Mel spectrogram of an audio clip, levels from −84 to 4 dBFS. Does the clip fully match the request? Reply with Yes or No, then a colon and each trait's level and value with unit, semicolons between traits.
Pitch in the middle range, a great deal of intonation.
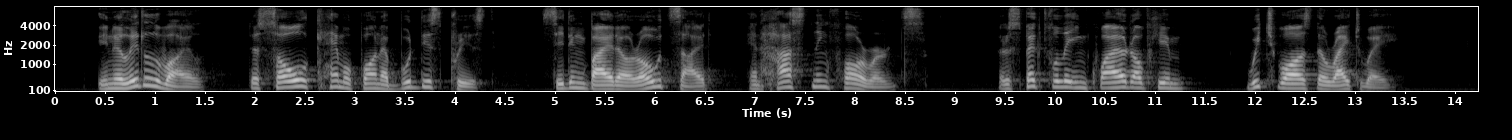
Yes: medium, 165 Hz; wide, 6.5 semitones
